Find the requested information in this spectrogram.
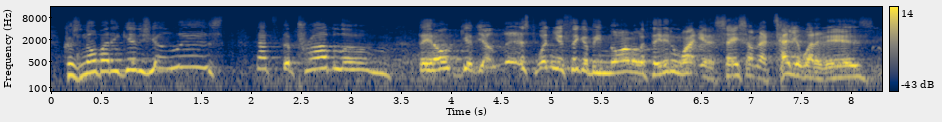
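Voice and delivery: high-pitched comic griping; high, aggrieved whine, played for laughs; exasperated complaint. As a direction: pitch it way up in mock outrage. Mock complaint about having no list.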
